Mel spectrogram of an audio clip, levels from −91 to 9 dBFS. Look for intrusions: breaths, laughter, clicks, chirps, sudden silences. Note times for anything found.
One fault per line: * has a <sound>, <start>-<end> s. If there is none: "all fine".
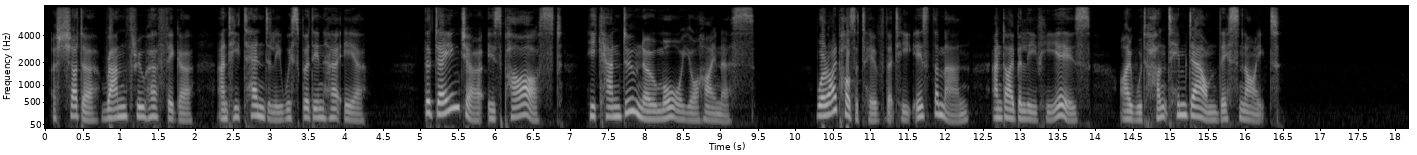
all fine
